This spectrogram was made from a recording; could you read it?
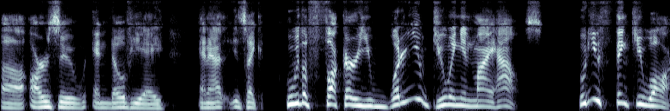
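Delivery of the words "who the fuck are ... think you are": acted-out furious shouting, high-pitched. Voicing a man behind a desk confronting intruders: man yelling at intruders. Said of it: "he is yelling at".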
